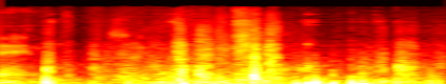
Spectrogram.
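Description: Irregular thumps, knocks and rustling of a clip-on microphone being handled, the loudest thump about a quarter second in.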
